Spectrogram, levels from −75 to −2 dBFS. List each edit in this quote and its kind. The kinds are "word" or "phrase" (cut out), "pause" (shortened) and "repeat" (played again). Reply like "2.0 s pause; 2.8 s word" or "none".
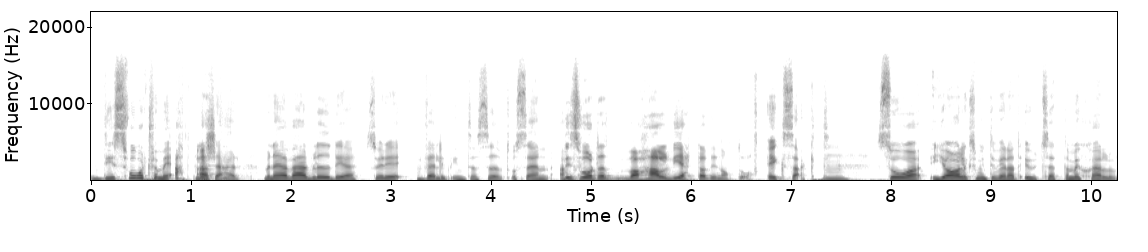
none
